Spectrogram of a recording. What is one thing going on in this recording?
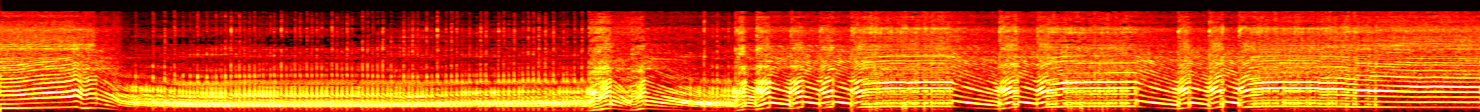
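A chainsaw cuts through a log, its engine straining.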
